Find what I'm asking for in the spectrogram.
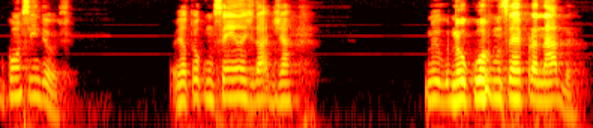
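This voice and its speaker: A man voicing a weary, doubtful hundred-year-old patriarch in a hushed, low, complaining tone. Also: flat delivery, moderate pace.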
